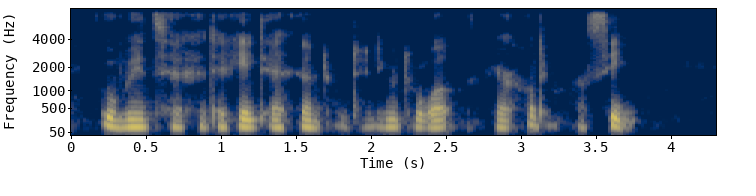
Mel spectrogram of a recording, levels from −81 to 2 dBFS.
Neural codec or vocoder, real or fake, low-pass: codec, 24 kHz, 0.9 kbps, WavTokenizer, small release; fake; 7.2 kHz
